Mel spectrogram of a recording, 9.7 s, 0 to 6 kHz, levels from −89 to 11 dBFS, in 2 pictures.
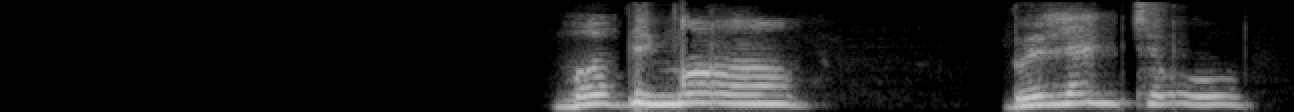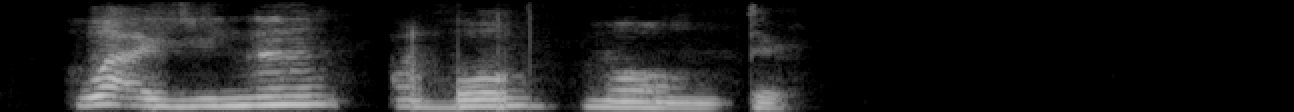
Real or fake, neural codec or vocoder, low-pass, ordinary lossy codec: fake; codec, 44.1 kHz, 2.6 kbps, SNAC; 5.4 kHz; AAC, 24 kbps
